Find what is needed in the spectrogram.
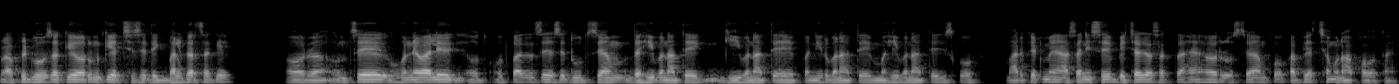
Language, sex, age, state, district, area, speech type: Hindi, male, 30-45, Madhya Pradesh, Betul, rural, spontaneous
